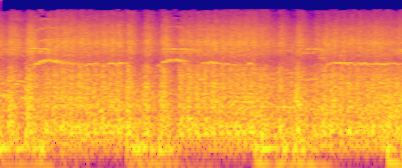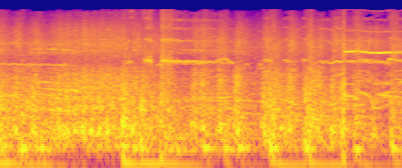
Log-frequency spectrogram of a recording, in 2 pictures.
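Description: Carnival drum band playing, snare and bass drums in a dense, fast beat.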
